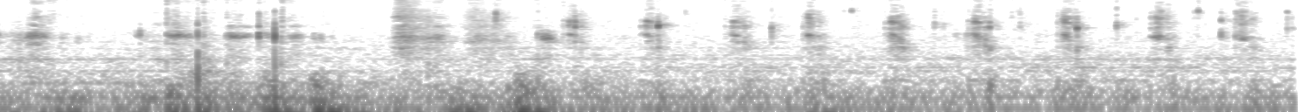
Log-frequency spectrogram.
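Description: A cat gnawing on a wooden catnip stick: faint, irregular crunching clicks as its teeth bite into the stick.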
